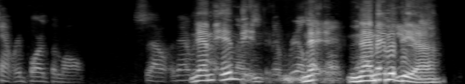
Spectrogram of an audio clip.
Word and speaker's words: Namibia: So Namibia. How do you say that? Namibia?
